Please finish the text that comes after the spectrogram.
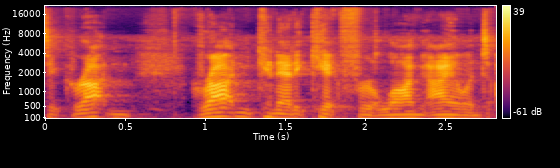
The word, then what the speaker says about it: Groton: Thank you, Amy, for telling me how to pronounce it. Groton, Connecticut, for a Long Island audit, which will be very interesting.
